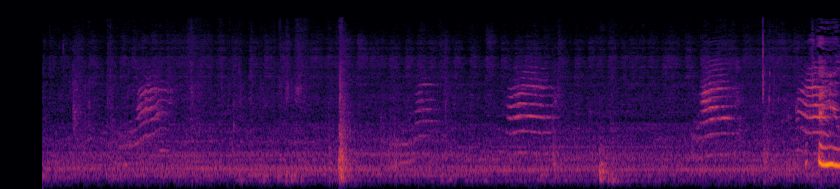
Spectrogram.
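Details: Ragdoll kitten from a home cattery in central Kansas, raised without cages, giving several rising-falling harmonic meows spaced about two seconds apart over a steady indoor hum, with a few clicks and knocks.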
